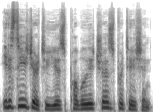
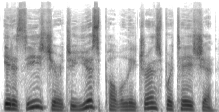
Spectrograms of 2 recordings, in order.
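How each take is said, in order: First: 'It is easier' hurried together; compressed beat on 'It is'; linked, less rhythmic. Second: Measured sentence with a lively beat from 'It is'; rhythmic intonation. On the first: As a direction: run the sentence on without a break after 'It'. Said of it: "이렇게 읽게 돼요". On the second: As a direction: swing the pitch on 'is easier'. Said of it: "인토네이션의 형성이 되고요". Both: Shown as a demonstration.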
